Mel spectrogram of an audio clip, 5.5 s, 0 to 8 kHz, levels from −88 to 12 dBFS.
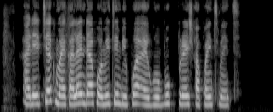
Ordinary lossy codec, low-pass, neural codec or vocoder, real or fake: none; none; none; real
